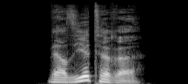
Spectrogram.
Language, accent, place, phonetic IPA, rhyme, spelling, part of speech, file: German, Germany, Berlin, [vɛʁˈziːɐ̯təʁə], -iːɐ̯təʁə, versiertere, adjective, De-versiertere.ogg
- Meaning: inflection of versiert: 1. strong/mixed nominative/accusative feminine singular comparative degree 2. strong nominative/accusative plural comparative degree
